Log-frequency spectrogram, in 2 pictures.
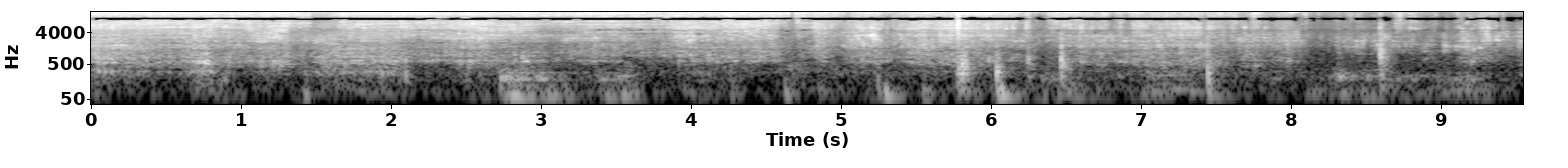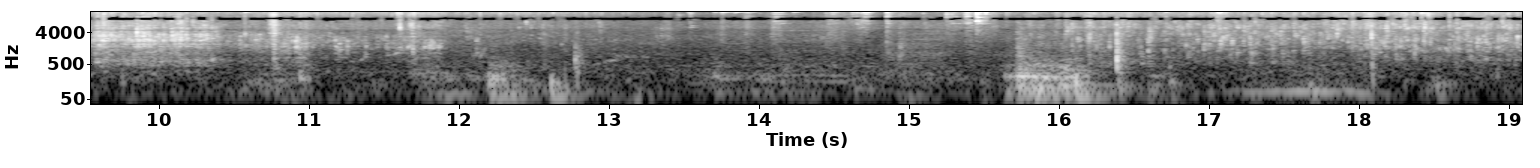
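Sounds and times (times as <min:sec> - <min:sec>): water splashing into a bucket: 0:02.1 - 0:12.2, 0:16.0 - 0:19.0
knocks and thumps: 0:05.7 - 0:06.7.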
